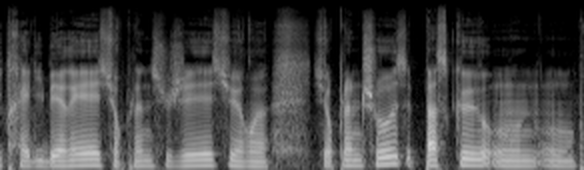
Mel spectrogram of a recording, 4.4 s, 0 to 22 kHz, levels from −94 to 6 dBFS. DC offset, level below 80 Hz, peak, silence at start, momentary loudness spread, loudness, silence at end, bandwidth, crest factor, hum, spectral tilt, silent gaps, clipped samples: under 0.1%; -52 dBFS; -2 dBFS; 0.05 s; 9 LU; -25 LUFS; 0 s; 17 kHz; 22 dB; none; -6 dB/octave; none; under 0.1%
